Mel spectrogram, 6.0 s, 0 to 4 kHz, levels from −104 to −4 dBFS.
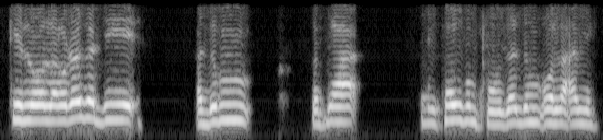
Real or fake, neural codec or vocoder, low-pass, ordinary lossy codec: fake; codec, 16 kHz, 8 kbps, FreqCodec, smaller model; 3.6 kHz; none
